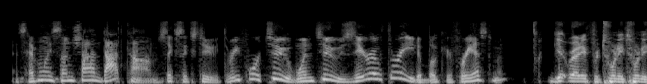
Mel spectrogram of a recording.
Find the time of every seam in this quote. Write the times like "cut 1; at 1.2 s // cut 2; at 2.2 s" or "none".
cut 1; at 5.4 s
